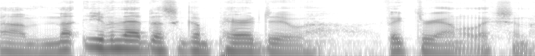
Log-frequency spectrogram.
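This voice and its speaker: Speaking very fast, a man with an American accent holds a medium pitch. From New York. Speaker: party chairman and attorney. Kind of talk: interview.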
